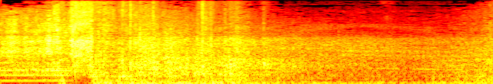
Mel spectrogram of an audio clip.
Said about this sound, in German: Das, was wir gerade hören, das ist eine Shahid-Drohne der Russen, aufgenommen mit einem Smartphone in Kiew eben am Pfingstmontag. Und so ging es eigentlich die ganze Nacht.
